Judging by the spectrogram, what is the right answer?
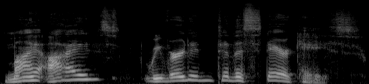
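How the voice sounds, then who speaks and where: A man hosting and reading Victorian ghost stories in a measured, expressive storytelling manner. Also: high-pitched. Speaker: podcast host and reader of ghost stories.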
